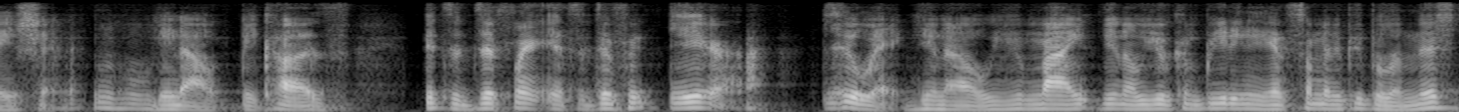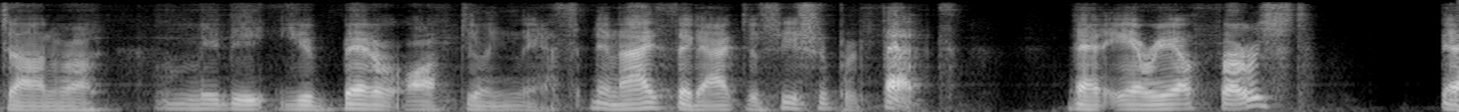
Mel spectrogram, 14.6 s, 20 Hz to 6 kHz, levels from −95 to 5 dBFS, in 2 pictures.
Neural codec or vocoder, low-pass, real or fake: codec, 24 kHz, 1 kbps, SNAC; 5.4 kHz; fake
